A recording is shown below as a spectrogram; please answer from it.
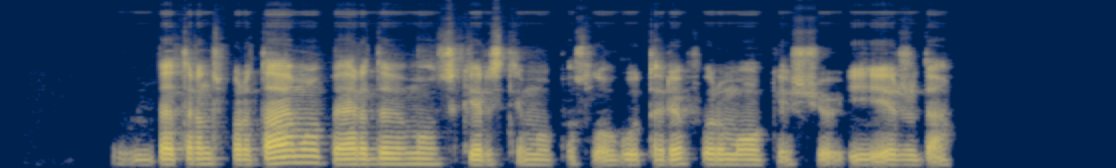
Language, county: Lithuanian, Marijampolė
